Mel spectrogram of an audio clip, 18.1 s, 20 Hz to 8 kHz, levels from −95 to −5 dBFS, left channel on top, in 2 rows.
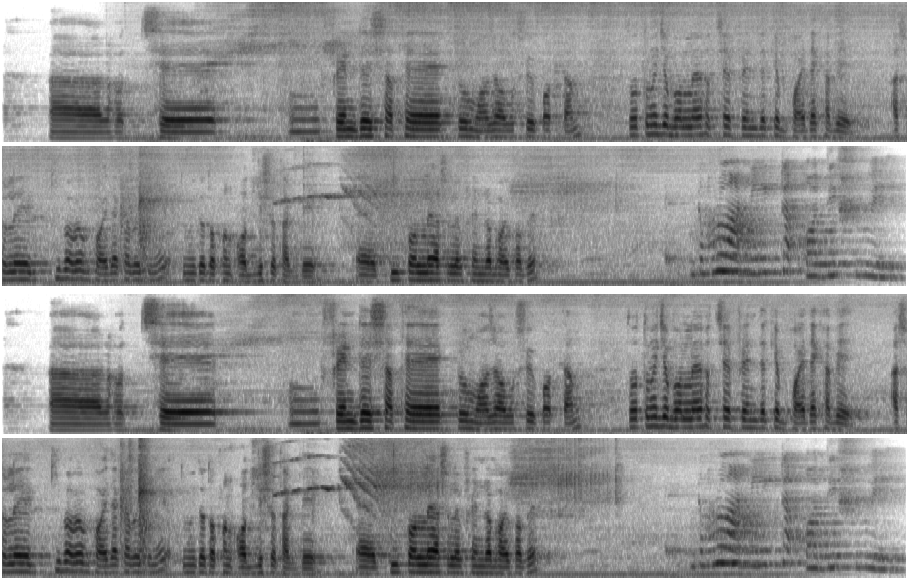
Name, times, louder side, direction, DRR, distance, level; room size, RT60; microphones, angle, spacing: voice 1, 0.5-2.2 2.9-5.8 6.2-8.5 8.9-12.2 12.6-14.4, right 3 dB, 35° right, 15 dB, 0.8 m, -19 dB
sound 1, 1.0-17.2, left 5 dB, 40° left, 7.2 m, -34 dB
sound 2, 10.2-10.6 11.3-13.5 14.0-15.3, right 8 dB, 85° right, 1.6 m, -30 dB
voice 2, 15.9-18.0, left 1 dB, 15° left, 0 dB, 4.2 m, -27 dB
25.5 x 19.0 x 8.7 m, 1.2 s
head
